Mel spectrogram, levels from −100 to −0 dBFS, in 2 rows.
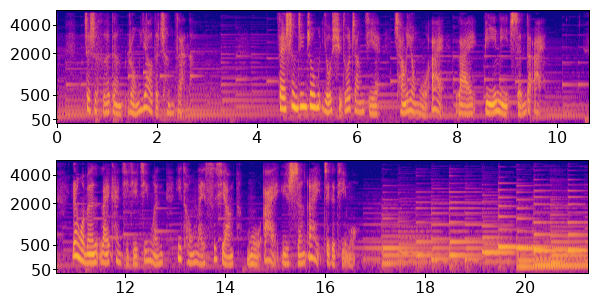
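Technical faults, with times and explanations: No technical faults can be heard anywhere.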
